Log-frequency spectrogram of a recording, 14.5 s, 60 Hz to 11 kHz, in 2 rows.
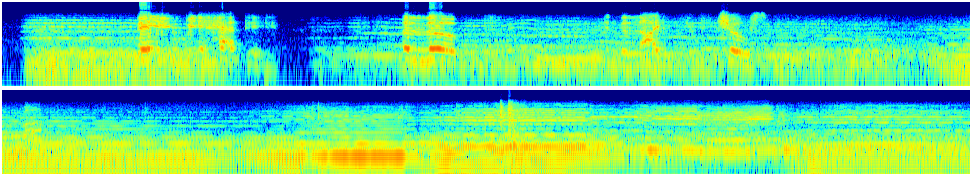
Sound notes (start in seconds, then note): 0.2 dramatic ominous music; 8.8 sentimental music; 10.6 door closes; 12.2 sentimental music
